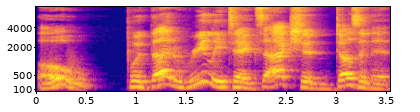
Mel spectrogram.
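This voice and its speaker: Using a put-on character voice, a man speaks at a fairly high pitch. His pace is fairly slow, and there is a slight echo. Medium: read story. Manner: taunting, sing-song, mocking.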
